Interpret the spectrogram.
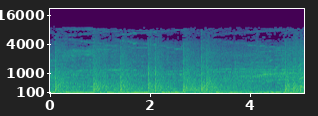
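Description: Aerial fireworks bursting overhead in a string of sharp bangs with crackle, roughly one every half second to second, with music playing in the background.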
